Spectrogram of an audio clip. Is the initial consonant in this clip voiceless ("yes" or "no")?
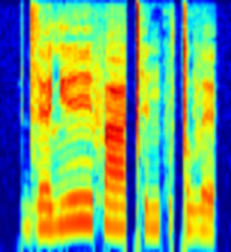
no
